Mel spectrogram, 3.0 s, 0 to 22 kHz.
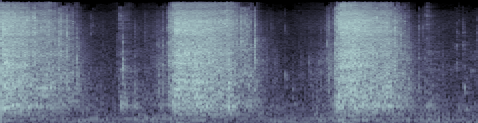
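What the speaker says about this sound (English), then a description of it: "And then I'll knit 3 rows." Domestic knitting machine carriage drawn across the needle bed three times, making three separate loud rattling, ratchet-like sweeps, each about half a second long, with short pauses between them and no talking.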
